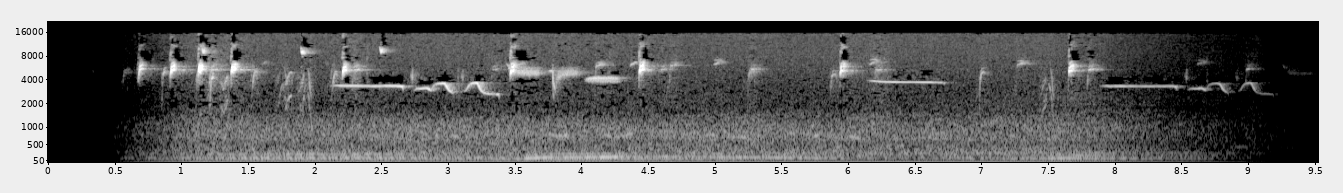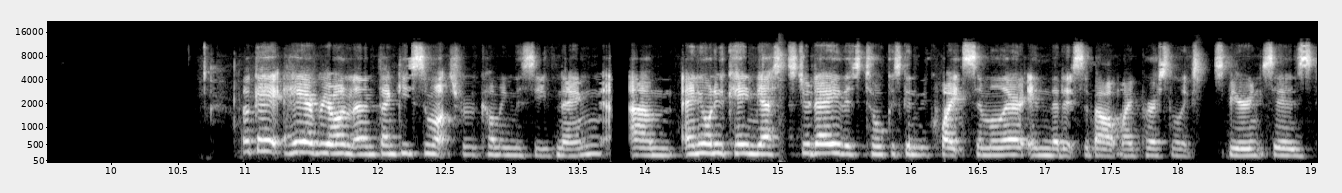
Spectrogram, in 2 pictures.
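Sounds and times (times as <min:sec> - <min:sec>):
birds chirping: 0:00.6 - 0:09.5
low steady rumble: 0:00.9 - 0:08.4.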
